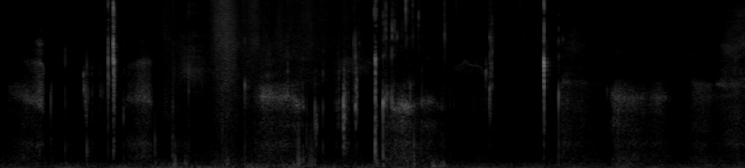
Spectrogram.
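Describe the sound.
Someone eating sticky food with their fingers makes quiet, wet chewing and smacking sounds. Many irregular soft mouth noises are broken by occasional sharper clicks and faint breaths.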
